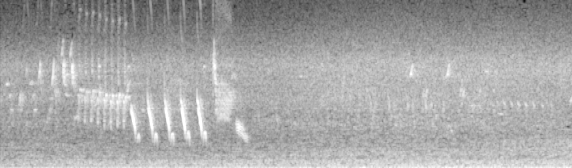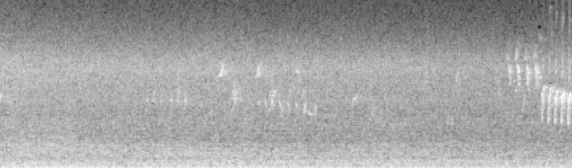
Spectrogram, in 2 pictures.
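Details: A male common chaffinch (Fringilla coelebs) calls: a quick burst of bright, high, falling notes with a brief repeat at the end, over steady wind-like rushing noise.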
